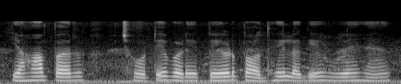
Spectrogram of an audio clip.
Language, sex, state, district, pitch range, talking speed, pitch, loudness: Hindi, female, Uttar Pradesh, Lucknow, 165-180 Hz, 135 wpm, 175 Hz, -17 LUFS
